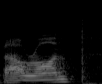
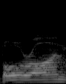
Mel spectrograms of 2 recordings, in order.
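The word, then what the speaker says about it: bodhrán: So Ron, take a bow, so Bodhran. Other folks you might hear say Bodhran, which rhymes with moron, which can sometimes be a reflection on the player, but I won't take that personally.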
